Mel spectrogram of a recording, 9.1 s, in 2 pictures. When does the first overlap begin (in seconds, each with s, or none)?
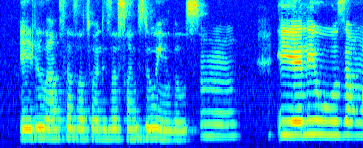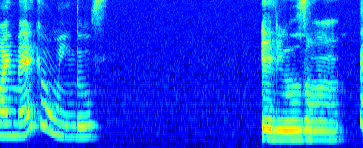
none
